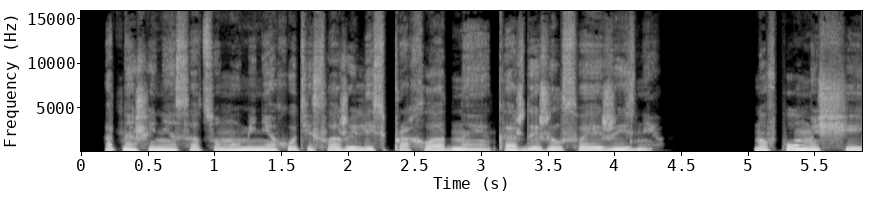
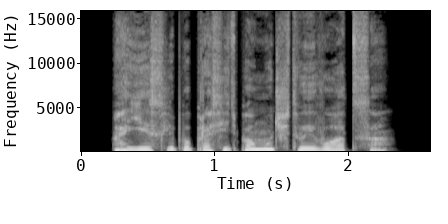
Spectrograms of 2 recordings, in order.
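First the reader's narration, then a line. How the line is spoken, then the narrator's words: Quiet question. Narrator (Russian): тихо спросила подруга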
